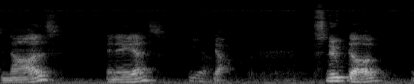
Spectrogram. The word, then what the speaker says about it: Nas: I think it's pronounced Nas, N-A-S.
